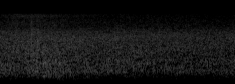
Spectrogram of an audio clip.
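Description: Steady, faint hiss of outdoor background noise, with no distinct events.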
